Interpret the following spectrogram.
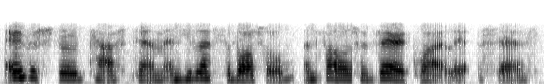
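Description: A woman's voice: mid-range voice, quick pace, vocal fry, no room sound, narrow, tinny audio. A woman narrating a radio play from a script.

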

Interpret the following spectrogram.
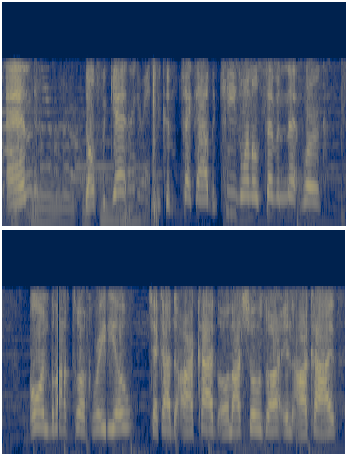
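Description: A man's voice: on the high side, steady tone, measured pace. Casting: man as slangy radio interview host, conversational, narrow phone-quality audio with faint music. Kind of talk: casual talk radio interview.

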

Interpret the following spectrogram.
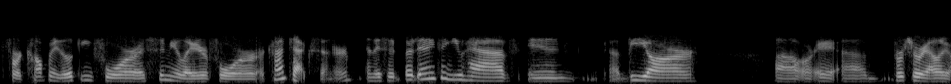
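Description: A woman's voice: low voice, no room sound. A middle-aged woman speaking as a guest expert, answering conversationally with informal, rambling anecdotes and acted-out bits of dialogue. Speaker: guest expert, training company CEO. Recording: tinny, dry phone-line audio.

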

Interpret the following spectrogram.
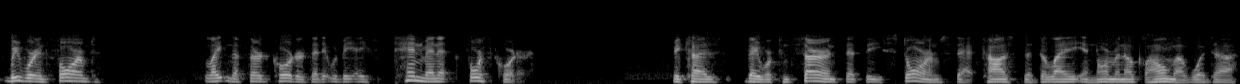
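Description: A man's voice: mid-range voice, steady tone, normal speed. Man chatting sports over tinny phone-like audio. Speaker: co-host of a comedy radio show. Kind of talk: casual sports chat. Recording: tinny phone-like narrow band.

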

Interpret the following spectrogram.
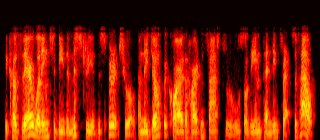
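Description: Radio drama role: male actor as a wise spirit guardian of souls, didactic storyteller, animated intonation, mid-pitched. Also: phone-quality sound. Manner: didactic, measured explanations with pointed asides. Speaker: interviewed guest. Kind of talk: scripted radio drama dialogue.

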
